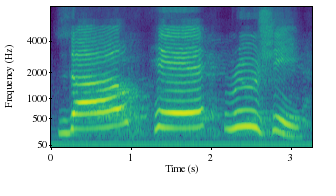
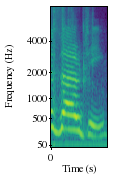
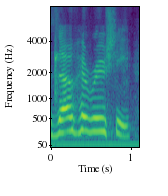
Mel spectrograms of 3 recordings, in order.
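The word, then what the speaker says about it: Zojirushi: Zoe Harushi. You would not believe the many, pronunciations of this machine. Of course, we all call it the Zoe. or the Zoji, but it is the Zohirushi.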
